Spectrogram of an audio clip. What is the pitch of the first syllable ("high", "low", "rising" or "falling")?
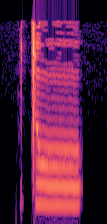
high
